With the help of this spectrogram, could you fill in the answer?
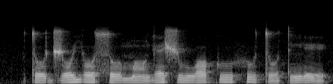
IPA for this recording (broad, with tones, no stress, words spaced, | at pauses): to˨d͡ʒo˨˦jo˧ so˨mɔ̃˨ɡɛ˨˦ ʃu˧wɔ˧ku˦ hu˦˨ to˨ tĩ˨˦ɾe˦˨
